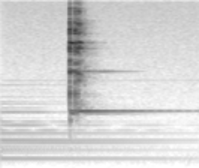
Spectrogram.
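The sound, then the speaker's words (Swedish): A single bright clink of glasses touching in a toast, sharp at first and then ringing out with a clear lingering tone that fades slowly, alone over a faint steady hum. “Okej, skål.”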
